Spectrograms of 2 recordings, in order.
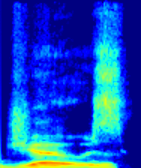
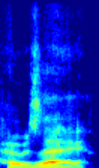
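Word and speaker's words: José: we all know that when you see the name Jose it's not Joe's it's Jose uh English people are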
